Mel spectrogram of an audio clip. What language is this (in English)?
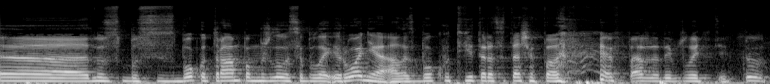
Ukrainian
